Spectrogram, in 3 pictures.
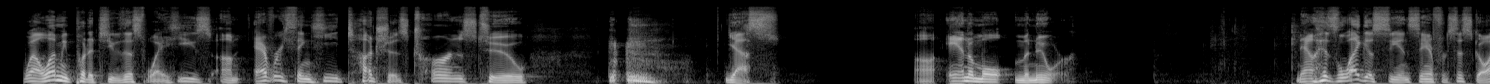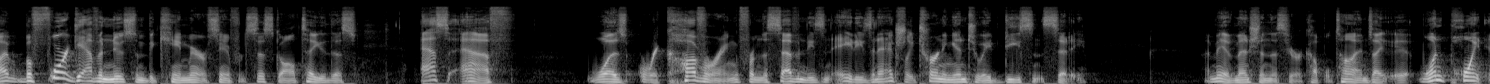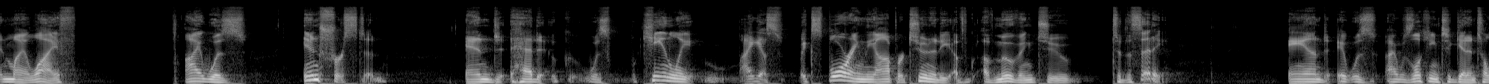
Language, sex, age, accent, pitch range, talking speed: English, male, 50-69, American, 95-135 Hz, 130 wpm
